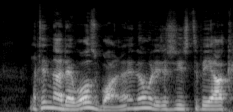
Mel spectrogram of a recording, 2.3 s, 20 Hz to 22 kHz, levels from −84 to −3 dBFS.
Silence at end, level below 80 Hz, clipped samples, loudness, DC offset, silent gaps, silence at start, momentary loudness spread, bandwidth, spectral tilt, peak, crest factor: 0 s; -60 dBFS; under 0.1%; -27 LUFS; under 0.1%; none; 0.3 s; 10 LU; 15 kHz; -6.5 dB/octave; -10 dBFS; 18 dB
